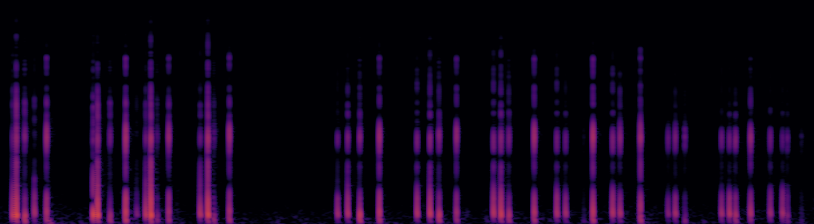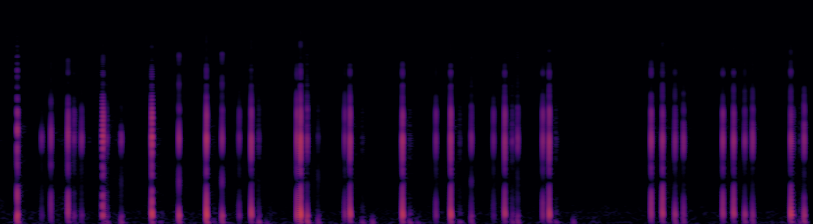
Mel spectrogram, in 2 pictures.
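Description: A hardcover children's book with a cardboard cover, possibly a Star Wars book, is tapped in quick, uneven bursts. The taps are short, dry, and woody, with little ring and a few brief pauses between runs. The book gives a clean, pleasant tapping sound.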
